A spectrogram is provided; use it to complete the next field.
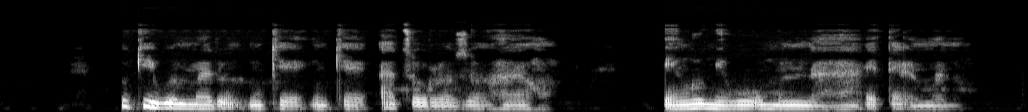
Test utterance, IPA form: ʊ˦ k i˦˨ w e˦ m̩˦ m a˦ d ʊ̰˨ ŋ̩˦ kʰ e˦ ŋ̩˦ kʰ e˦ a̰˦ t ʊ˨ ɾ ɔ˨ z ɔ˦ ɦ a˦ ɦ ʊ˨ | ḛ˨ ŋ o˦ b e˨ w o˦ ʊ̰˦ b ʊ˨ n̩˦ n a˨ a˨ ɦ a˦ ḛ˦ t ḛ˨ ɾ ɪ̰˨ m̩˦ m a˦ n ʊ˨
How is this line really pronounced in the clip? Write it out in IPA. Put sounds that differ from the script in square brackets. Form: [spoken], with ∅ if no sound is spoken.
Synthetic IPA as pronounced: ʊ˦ k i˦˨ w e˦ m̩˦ m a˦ d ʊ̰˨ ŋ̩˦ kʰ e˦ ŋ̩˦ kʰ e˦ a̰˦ t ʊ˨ ɾ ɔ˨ z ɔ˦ ɦ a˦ ɦ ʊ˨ | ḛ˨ ŋ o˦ [m] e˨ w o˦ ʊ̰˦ [m] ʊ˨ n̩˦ n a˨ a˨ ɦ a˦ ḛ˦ t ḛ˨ ɾ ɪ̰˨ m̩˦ m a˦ n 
